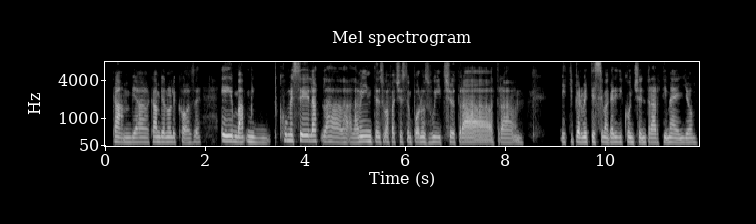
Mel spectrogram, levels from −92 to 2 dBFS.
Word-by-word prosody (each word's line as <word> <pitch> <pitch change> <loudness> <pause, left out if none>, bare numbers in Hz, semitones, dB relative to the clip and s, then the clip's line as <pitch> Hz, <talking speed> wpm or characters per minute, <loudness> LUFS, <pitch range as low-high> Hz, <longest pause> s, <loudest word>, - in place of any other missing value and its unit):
Cambia, 160 -1 -1
cambiano 170 -1 +1
le 160 -1 -2
cose. 160 +4 -6 0.3
E 190 -2 +7
ma 165 -2 +4
mi 150 -4 -3 0.2
come 210 -1 0
se 200 0 +4
la 195 0 +3
la 165 -3 -4
la 155 0 -4
mente 180 0 +2
insomma 165 - -2
facesse 165 0 -6
un 165 - -5
po' - - -1
uno 165 0 +2
switch 160 +1 -3
tra 80 -1 +1
tra 150 -1 -4
mhmm, - - -9 0.8
e 155 -1 -7
ti - - -13
permettesse 165 -1 +2
magari 160 0 +1
di 165 0 -6
concentrarti 155 -1 -1
meglio. 150 0 -1
160 Hz, 145 wpm, -29 LUFS, 150-170 Hz, 0.8 s, E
